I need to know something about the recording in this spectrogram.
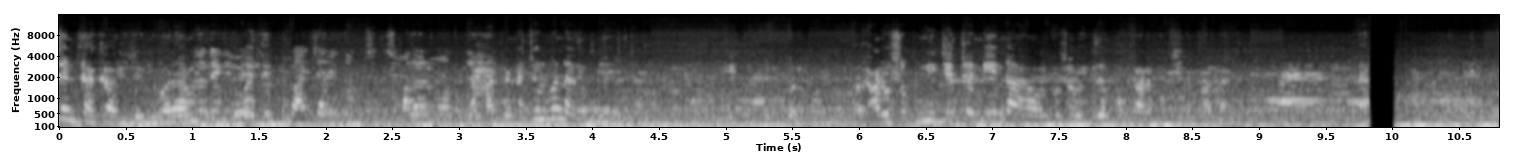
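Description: Steady low drone of a car's engine and road noise heard from inside the moving car's cabin, under people talking. The sound cuts out for a moment near the end.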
